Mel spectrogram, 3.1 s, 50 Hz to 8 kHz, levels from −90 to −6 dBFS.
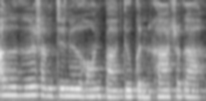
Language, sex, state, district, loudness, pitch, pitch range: Wancho, female, Arunachal Pradesh, Longding, -17 LUFS, 200 Hz, 190-215 Hz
